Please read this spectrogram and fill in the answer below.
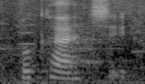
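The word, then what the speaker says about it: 不客气: Bukachi.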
